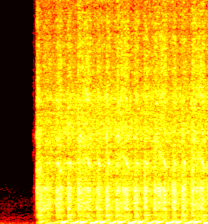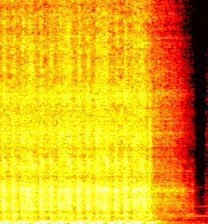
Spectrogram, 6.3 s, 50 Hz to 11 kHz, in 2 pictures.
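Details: Ford Puma 1.7 rear engine in a twin-engine Fiesta: steady cranking at about three and a half compressions per second for five seconds, never catching; fuel pump wiring found disconnected.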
